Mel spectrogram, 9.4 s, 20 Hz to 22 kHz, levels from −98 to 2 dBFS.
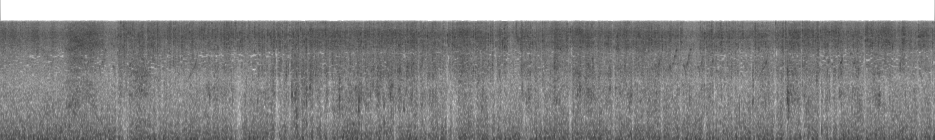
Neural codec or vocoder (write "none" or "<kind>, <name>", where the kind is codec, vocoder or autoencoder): none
